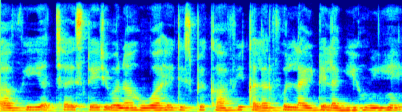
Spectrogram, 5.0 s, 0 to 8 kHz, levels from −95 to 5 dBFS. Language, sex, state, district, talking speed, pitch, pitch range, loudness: Hindi, female, Maharashtra, Washim, 165 wpm, 165 Hz, 160-170 Hz, -15 LUFS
